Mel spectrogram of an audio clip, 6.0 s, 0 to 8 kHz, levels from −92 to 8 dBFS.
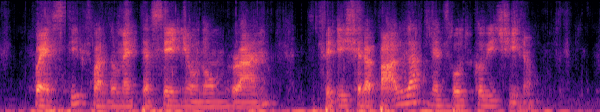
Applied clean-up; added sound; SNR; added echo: neural separator model SepFormer DNS4.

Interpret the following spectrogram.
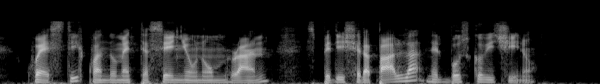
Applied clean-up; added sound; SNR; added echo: none; none; none; none.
